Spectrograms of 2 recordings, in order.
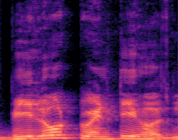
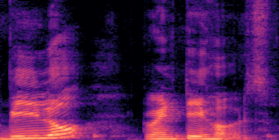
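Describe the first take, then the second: First: Said in the usual way. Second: Each word drawn out slowly for notes; spelling it out for the class, very slow; slow dictation. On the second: Shown as a demonstration. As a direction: dictate it slowly so they can write. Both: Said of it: "तो इसका कितना होता है?".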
